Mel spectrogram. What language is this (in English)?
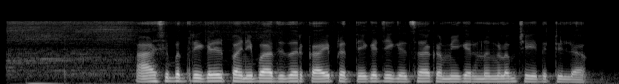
Malayalam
